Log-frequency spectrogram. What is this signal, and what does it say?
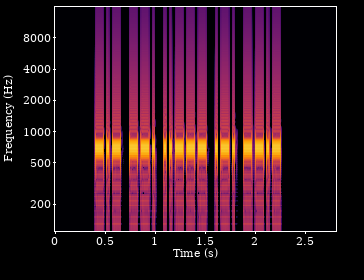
Morse code, heard as a keyed tone, about 44 wpm, 700 Hz. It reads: KG2RQ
